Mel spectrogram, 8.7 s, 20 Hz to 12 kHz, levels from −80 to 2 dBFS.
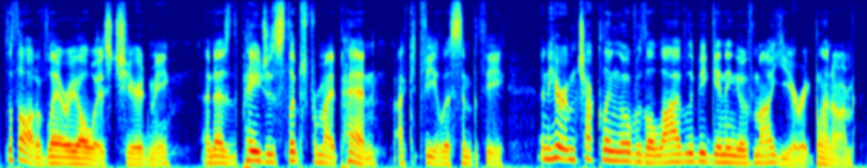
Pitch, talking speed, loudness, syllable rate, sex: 140 Hz, 230 wpm, -17 LUFS, 6.2 syllables/s, male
